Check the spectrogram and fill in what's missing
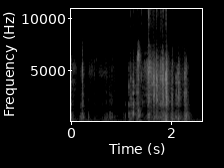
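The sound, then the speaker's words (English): A paper calendar bought at Walmart crinkles and rustles, starting soft and growing into a busier burst of crisp crackling as it is unfolded, with no voices. “A mysterious paper I have no idea about.”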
